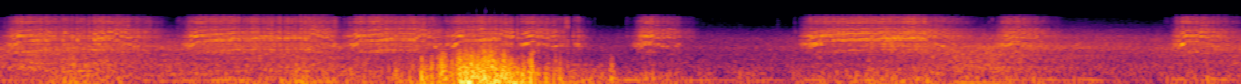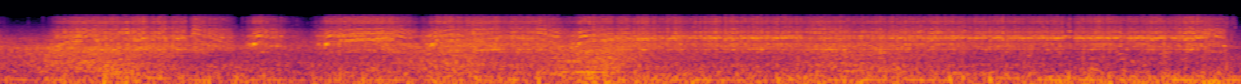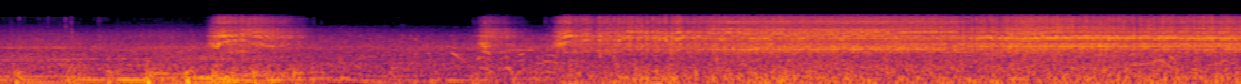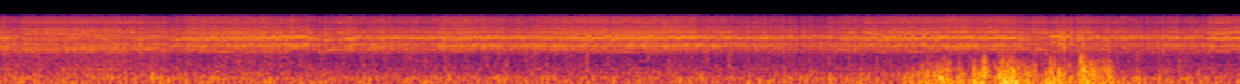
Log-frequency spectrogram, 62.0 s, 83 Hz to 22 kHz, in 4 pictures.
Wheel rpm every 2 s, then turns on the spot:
140, 150, 140, 90, 20, 140, 30, 30, 150, 70, 170, 180, 230, 230, 230, 100, 20, 20, 10, 200, 220, 230, 230, 220, 220, 230, 230, 220, 230, 220, 230.
30-32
